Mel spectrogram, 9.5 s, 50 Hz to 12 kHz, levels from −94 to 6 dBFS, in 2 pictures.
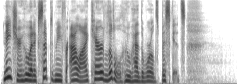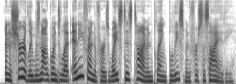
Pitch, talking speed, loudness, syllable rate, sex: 215 Hz, 210 wpm, -18 LUFS, 6.2 syllables/s, female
